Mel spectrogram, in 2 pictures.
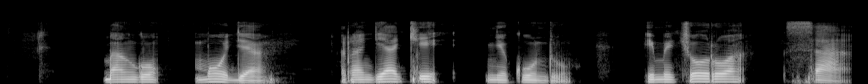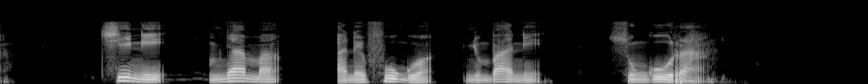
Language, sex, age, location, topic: Swahili, female, 18-24, Mombasa, education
